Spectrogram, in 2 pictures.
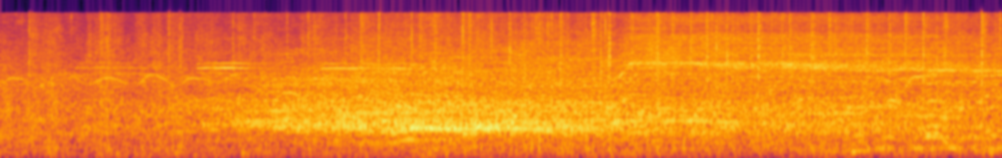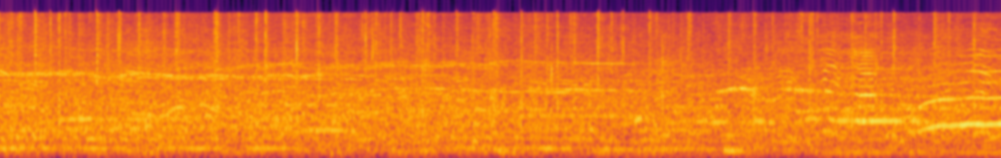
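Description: A large crowd cheers and roars outdoors, swelling to a loud peak.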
